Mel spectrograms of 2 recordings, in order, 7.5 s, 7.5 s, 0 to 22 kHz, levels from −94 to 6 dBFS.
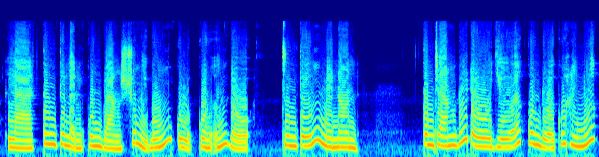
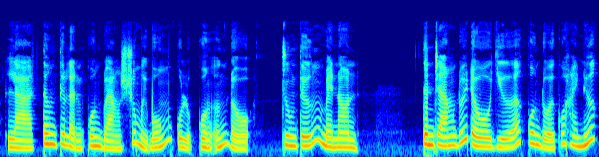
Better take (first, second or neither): second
